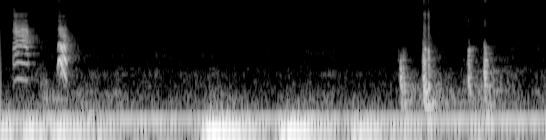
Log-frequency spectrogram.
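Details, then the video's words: Zebra finch mating sounds: two brief nasal harmonic calls at the start, a pause with low rumbling, then three short sharp bursts near the end, against a constant low hum. "Zebra finch mating sounds"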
